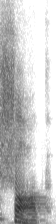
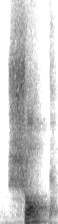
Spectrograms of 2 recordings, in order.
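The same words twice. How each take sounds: First: The vowel is said without a British accent. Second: The vowel is said with a British accent. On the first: "instead of saying shop" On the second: "shop pronounced as if you're from England"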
